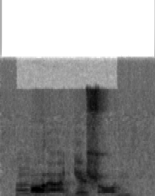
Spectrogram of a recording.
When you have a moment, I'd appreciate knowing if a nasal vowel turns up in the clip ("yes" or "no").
no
